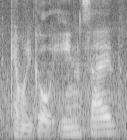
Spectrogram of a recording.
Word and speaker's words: inside: Your brain is telling you every time you see the letter I, O, E, that it's pronounced E, inside, internet, eat, right? In English, you have to change your brain. Change it. Inside, internet, it, not eat.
